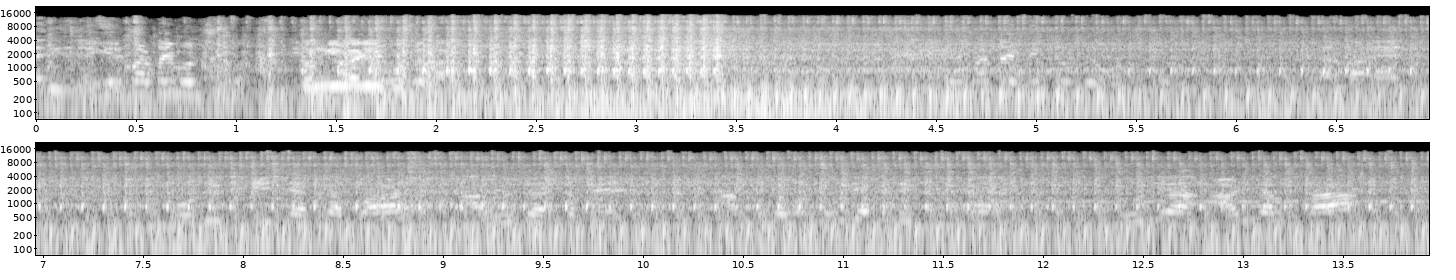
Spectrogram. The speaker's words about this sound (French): Il y a une manivelle pour faire démarrer le moteur là, voilà. Il y a manivelle amovible.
